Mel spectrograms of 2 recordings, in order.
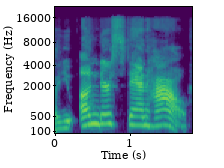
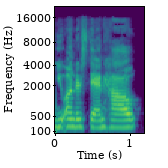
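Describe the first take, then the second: First: UNDERSTAND HOW raised and slowed; emphatic repeat. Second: Said in the usual way. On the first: Real, not acted. Repeating a friendship sign to listeners, stress on understand how. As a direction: punch "understand how" word by word, drawn out.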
